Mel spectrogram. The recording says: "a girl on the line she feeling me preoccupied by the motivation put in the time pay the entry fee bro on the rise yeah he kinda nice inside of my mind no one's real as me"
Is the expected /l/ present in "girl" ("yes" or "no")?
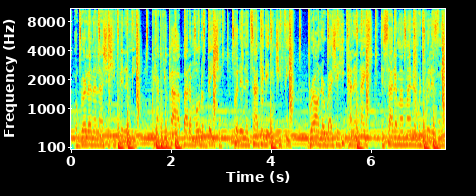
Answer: yes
